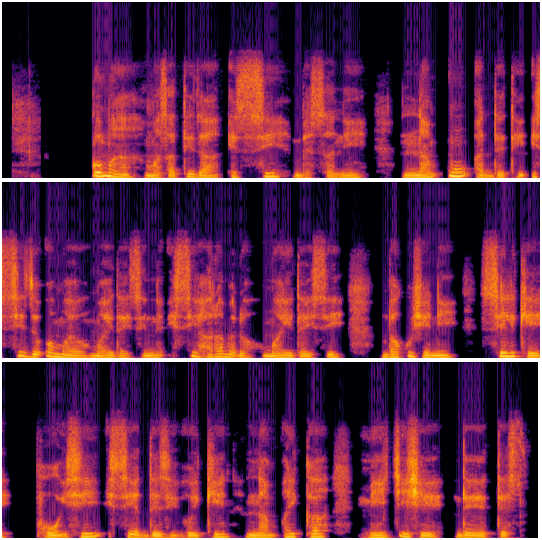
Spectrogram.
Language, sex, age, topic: Gamo, male, 18-24, government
